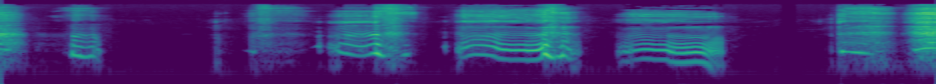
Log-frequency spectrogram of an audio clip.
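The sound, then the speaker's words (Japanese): A person cries and moans in a series of wavering, breathy wails, several bursts with short pauses between, fairly loud, with no words spoken. “泣いてるよ。”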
